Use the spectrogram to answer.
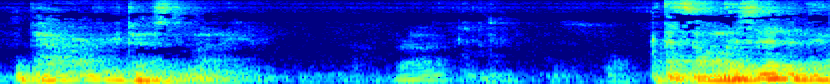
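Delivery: quiet reflective preaching. Acted. Preacher quietly urging listeners to share their story, hushed. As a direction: pull them in close and speak gently.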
